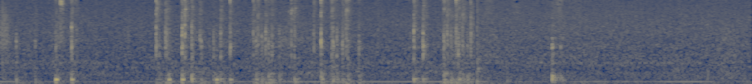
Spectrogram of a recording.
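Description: Typing on a laptop keyboard: irregular bursts of quick key clicks that thin out after about five seconds, over a steady low hum.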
